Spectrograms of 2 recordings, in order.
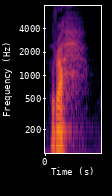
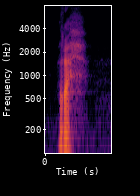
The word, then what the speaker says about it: رح: رح, there is no ألف, there is only فتحة. رح.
